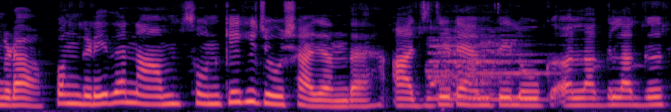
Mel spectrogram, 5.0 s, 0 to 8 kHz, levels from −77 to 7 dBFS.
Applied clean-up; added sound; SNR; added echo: classical method log-MMSE.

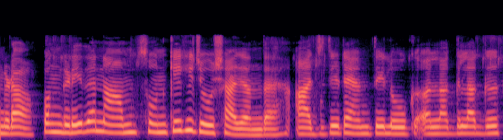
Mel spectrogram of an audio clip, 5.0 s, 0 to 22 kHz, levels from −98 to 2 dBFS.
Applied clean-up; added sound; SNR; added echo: neural mask model DeepFilterNet 3.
